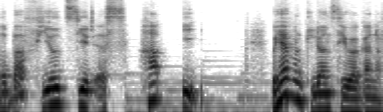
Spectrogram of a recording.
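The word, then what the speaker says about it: はい: This word sounds like hi or hai. However, remember how e sounds like e. The word hai is actually pronounced ha-i.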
